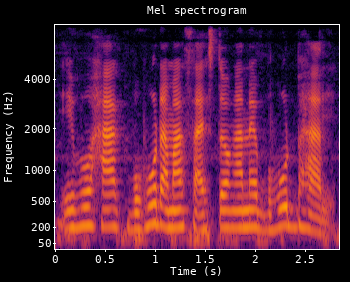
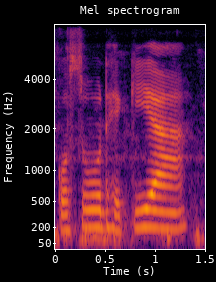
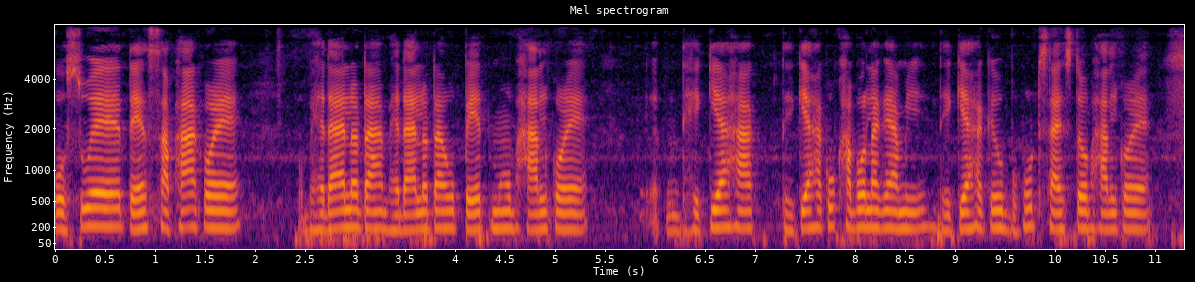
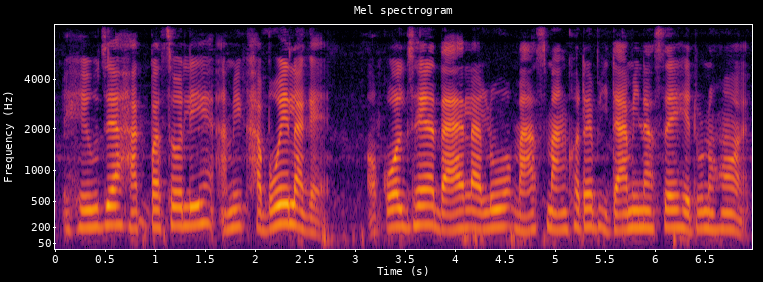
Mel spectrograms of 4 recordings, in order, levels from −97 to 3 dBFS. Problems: background sounds at intervals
